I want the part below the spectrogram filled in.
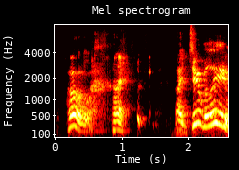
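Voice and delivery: theatrical, loud, swooping stage-actor delivery. Retelling a movie scene where a suspected informant speaks, shakespearean actor voice. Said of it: "he starts talking like a Shakespearean actor".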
